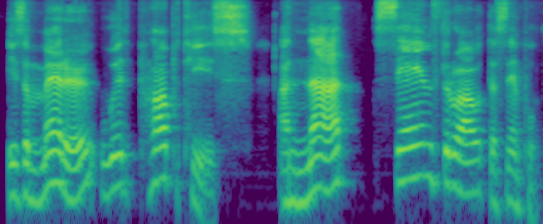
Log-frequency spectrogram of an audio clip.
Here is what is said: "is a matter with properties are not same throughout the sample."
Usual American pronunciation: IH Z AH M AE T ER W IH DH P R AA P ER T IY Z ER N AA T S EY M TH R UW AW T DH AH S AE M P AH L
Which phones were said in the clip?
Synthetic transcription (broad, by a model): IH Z AH M AE T ER W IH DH P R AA P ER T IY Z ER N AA T S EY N TH R UW AW T DH AH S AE M P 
